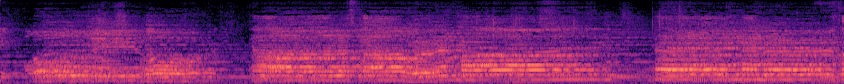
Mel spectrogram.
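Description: Voices singing a hymn in slow sung phrases, with short breaths between phrases about three and eight seconds in.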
